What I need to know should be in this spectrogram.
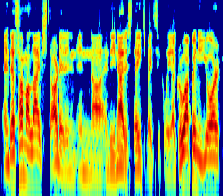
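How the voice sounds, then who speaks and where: Speaking briskly with lively intonation, his voice sits on the low side; the recording is rough but has no room sound. He's a Marine veteran from Ecuador in his forties, a Spanish speaker, guesting on a podcast in easygoing chat full of fillers and occasional swearing.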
